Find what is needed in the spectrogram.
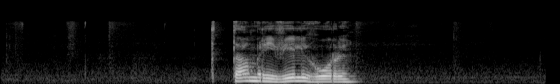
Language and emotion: Russian, neutral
